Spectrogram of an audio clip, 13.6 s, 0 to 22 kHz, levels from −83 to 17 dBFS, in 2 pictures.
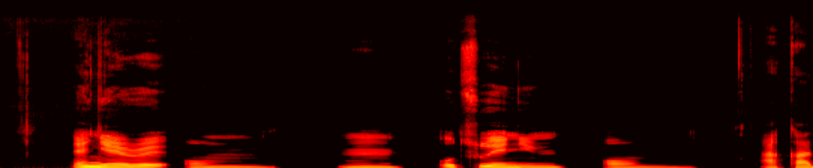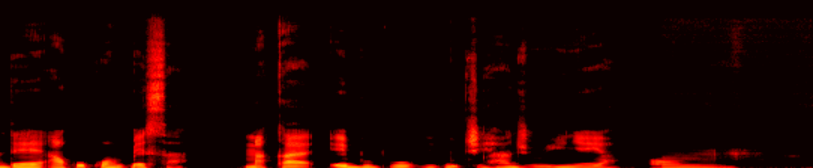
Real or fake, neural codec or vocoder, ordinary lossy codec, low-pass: real; none; none; 19.8 kHz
